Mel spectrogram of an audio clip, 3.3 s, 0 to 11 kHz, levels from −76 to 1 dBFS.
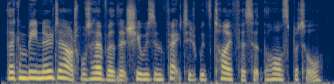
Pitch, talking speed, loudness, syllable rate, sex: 210 Hz, 270 wpm, -18 LUFS, 7.3 syllables/s, female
